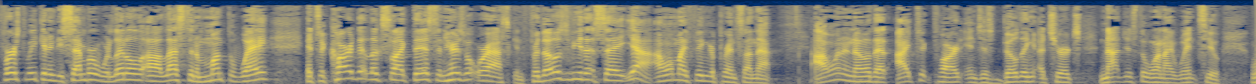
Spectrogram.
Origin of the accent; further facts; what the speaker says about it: Texas, United States; the very cultic Christian churches I grew up in South Texas.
